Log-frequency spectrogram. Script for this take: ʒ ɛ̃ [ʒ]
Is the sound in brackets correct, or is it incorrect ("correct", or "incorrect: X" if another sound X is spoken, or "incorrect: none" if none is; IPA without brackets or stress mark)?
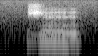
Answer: incorrect: none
